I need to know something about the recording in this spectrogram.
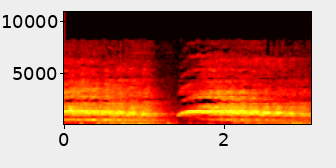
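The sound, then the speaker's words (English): A young horse in a stable for young horses in training whinnies loudly, a shrill harmonic call that breaks off briefly midway and then resumes, with no talking. “For example, this stable we are here just now, it's for young horses in training.”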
